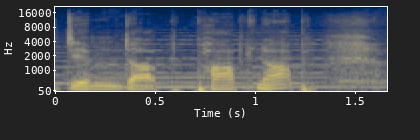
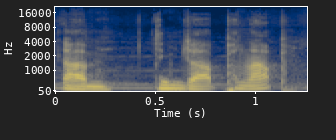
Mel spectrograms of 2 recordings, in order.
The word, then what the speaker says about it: Dimdop Popnop: would be aware that the Pixie Sylvan pronunciation is not like dim dop pop nop, like your friend going, I'm going to Puerto Rico, but instead like the pronunciation's more like dim dop panop.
